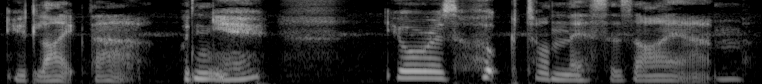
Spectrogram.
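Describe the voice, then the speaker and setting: A woman voicing a tough but devoted young punk girlfriend in an ASMR roleplay, talking softly and intimately close to the mic, often dropping to a whisper. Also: mid-range voice, a little slow, no echo. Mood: tender, dreamy. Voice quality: soft, intimate, partly whispered. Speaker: voice actress.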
